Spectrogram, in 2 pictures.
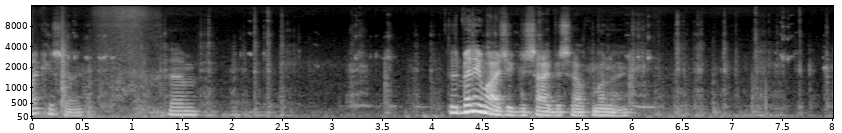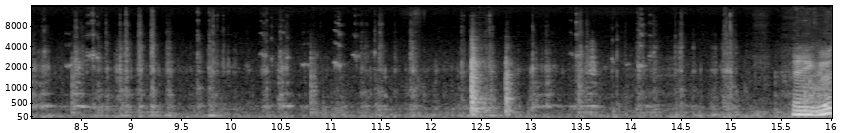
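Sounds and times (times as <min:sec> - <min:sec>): wooden mechanism clicking: 0:00.0 - 0:16.0.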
